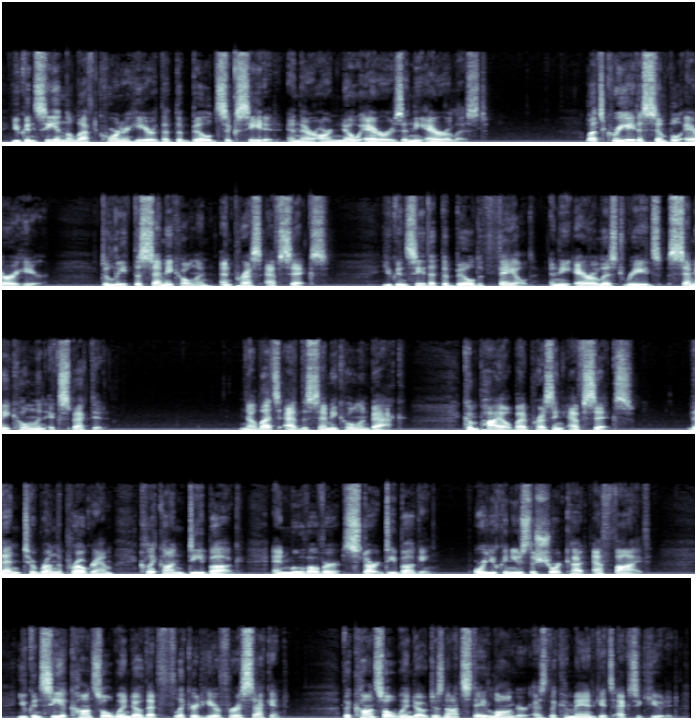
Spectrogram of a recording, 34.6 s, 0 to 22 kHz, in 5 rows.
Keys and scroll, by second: 8.4 F6, 19.4 F6, 25.2 F5.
